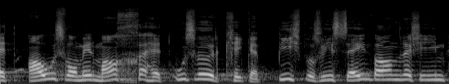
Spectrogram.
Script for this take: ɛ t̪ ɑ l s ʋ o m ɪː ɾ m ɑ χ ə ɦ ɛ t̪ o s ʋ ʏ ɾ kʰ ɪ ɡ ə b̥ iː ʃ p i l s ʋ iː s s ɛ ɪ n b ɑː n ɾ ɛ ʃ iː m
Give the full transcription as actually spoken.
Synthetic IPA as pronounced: ɛ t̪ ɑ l s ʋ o m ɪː ɾ m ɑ χ ə ɦ ɛ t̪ u s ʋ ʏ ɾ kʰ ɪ ɡ ə b̥ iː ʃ p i l s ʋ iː s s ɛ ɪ n b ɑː n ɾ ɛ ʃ iː m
